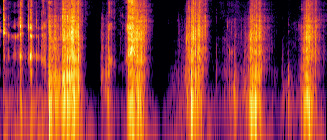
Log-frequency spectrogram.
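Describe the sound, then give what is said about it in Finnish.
Crunchy potato chips are eaten in a series of crisp, loud crunches and bites, with short pauses of silence between them and no talk. “Mä aloitan täällä perunasipsillä, koska täällä oli myös pataattia.”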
